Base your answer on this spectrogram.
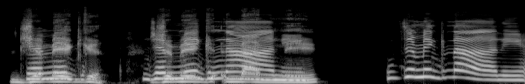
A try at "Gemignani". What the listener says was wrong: But you don't say Gemig, you say Gemignani.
